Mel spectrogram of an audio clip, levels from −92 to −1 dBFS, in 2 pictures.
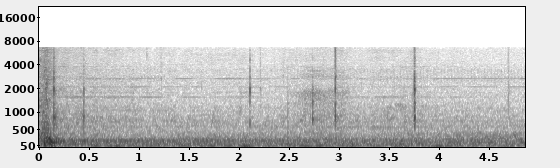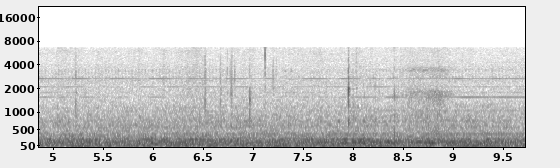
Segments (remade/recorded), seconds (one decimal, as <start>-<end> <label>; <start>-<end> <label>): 0.0-1.0 remade; 1.0-1.8 recorded; 1.8-2.3 remade; 2.3-2.8 recorded; 2.8-4.0 remade; 4.0-9.7 recorded

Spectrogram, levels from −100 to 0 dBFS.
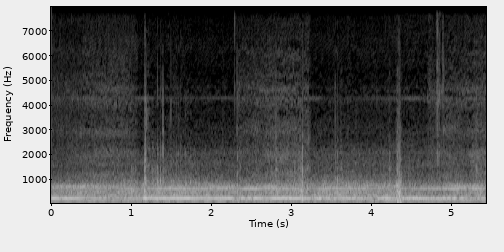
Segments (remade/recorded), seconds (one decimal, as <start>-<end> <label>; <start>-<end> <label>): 0.0-1.1 remade; 1.1-2.7 recorded; 2.7-5.4 remade

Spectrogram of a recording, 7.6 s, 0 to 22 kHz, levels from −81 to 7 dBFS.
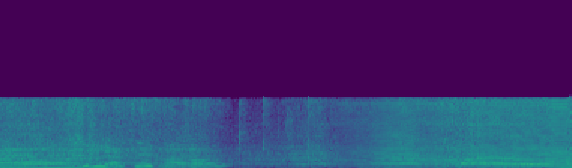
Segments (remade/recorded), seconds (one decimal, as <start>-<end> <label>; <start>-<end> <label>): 0.0-4.5 recorded; 4.5-5.9 remade; 5.9-6.4 recorded; 6.4-7.6 remade

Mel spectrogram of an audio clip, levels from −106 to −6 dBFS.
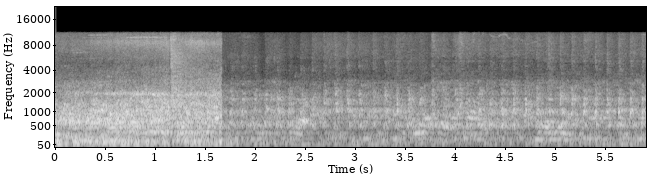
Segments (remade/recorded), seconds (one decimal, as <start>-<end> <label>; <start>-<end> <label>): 0.0-3.1 recorded; 3.1-5.9 remade

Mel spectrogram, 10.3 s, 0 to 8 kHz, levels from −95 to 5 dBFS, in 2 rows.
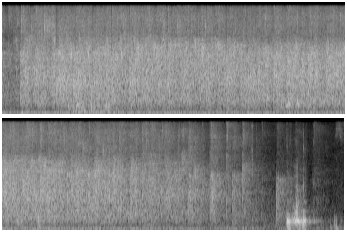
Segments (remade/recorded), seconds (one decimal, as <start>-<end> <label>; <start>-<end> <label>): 0.0-2.2 remade; 2.2-3.2 recorded; 3.2-10.3 remade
